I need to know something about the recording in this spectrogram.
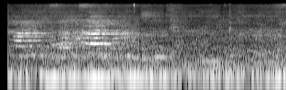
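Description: Children's voices calling and chattering while playing, over a steady low rumble.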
